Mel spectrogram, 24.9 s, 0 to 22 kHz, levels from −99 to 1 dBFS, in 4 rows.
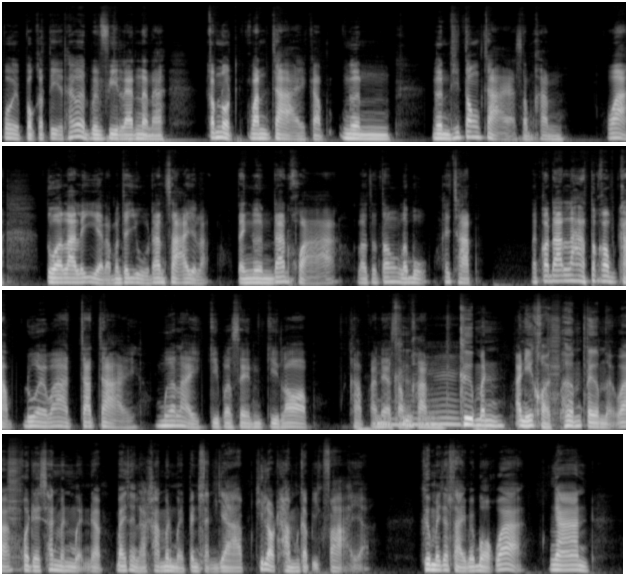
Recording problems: none

